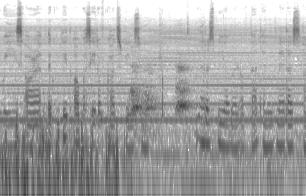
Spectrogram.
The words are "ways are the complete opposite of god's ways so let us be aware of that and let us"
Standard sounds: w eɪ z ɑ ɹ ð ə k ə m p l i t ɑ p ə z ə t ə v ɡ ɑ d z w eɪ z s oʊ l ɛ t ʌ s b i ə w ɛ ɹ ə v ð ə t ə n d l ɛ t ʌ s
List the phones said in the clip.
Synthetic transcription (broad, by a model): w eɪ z ɑ ɹ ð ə k ə m p l i t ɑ p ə s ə t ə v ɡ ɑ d s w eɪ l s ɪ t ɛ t ʌ s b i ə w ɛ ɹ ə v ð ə t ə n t l ɛ t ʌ s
